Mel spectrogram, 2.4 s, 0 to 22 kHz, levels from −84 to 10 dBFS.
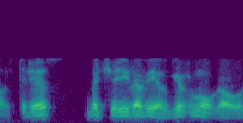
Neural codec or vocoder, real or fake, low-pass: none; real; 3.6 kHz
